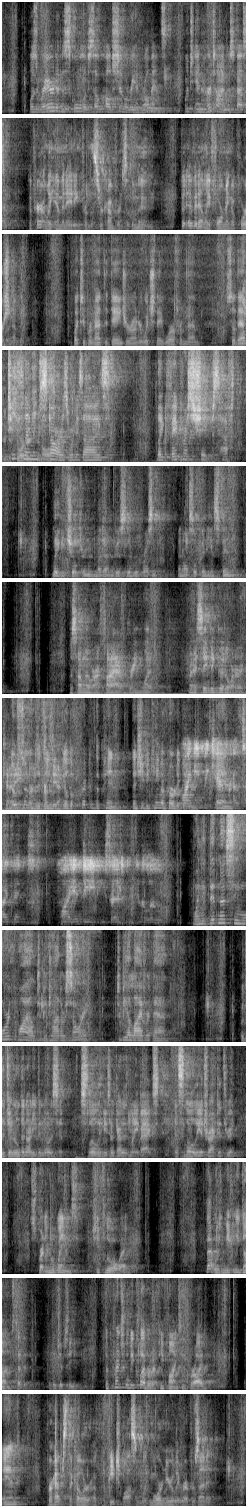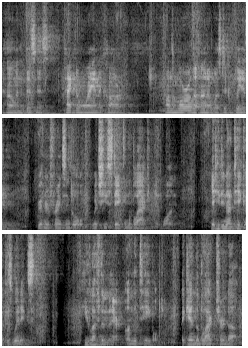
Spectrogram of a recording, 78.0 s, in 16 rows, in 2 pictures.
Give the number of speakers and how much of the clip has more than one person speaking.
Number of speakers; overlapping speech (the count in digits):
10, about 5%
